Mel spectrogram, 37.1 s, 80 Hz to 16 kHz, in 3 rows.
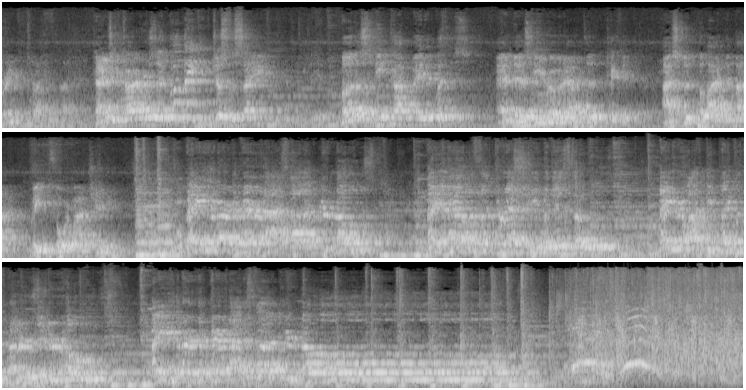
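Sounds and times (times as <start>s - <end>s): guitar accompaniment: 0.0s - 9.1s, 12.6s - 34.9s
people singing: 15.2s - 33.6s
audience applause: 33.8s - 37.0s.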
